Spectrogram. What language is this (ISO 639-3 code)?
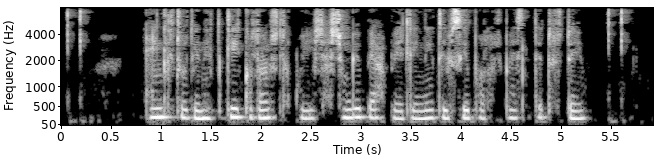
mon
